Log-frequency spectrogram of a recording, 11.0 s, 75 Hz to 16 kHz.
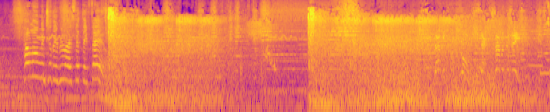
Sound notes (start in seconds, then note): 4.1 explosions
